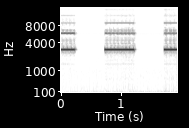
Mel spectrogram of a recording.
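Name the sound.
carbon monoxide alarm beeping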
